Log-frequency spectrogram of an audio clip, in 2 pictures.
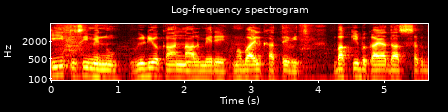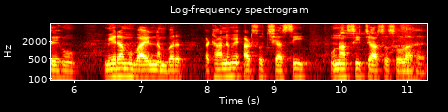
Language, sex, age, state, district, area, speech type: Punjabi, male, 18-30, Punjab, Muktsar, rural, read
